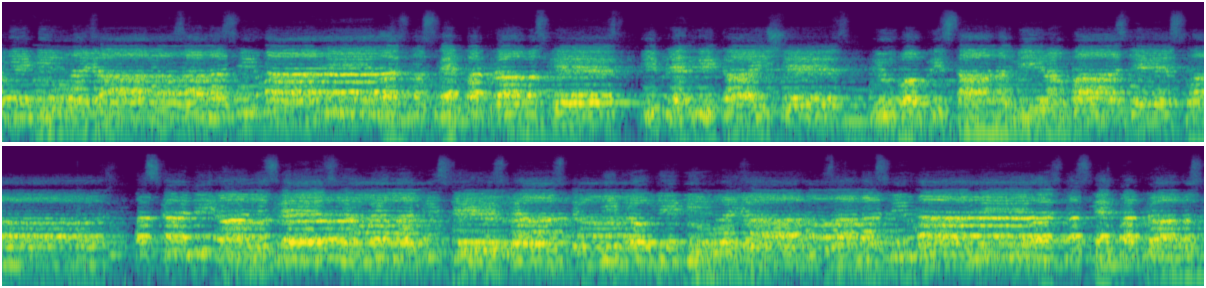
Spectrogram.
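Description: Men's choir singing a Russian-language hymn in full harmony, phrase after phrase, with a brief break about halfway.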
